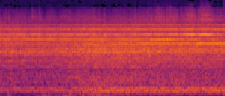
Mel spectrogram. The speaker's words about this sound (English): Oh, yeah, that's an airplane sound.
